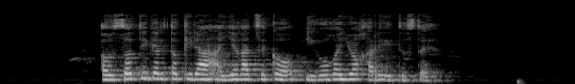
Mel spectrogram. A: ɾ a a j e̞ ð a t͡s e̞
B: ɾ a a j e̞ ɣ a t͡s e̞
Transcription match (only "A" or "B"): B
